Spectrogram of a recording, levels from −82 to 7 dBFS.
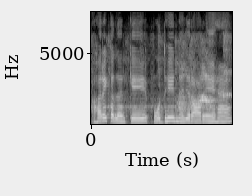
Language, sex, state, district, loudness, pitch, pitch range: Hindi, female, Chandigarh, Chandigarh, -13 LUFS, 225 Hz, 215-235 Hz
